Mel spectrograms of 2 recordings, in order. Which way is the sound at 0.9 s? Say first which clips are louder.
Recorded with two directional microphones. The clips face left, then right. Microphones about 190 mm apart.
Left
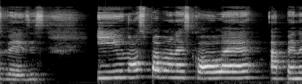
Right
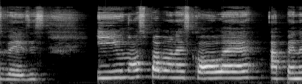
Right 1 dB; 45° right (ahead or behind).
